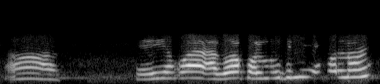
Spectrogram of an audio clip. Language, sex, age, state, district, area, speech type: Assamese, female, 45-60, Assam, Lakhimpur, rural, conversation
